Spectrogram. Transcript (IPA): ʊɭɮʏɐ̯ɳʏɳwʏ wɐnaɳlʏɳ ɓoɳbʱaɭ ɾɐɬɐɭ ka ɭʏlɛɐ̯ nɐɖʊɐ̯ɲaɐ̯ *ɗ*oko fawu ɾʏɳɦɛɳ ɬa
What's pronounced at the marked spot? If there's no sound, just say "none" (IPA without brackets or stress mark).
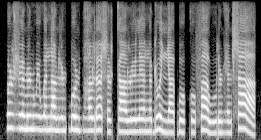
ɓ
